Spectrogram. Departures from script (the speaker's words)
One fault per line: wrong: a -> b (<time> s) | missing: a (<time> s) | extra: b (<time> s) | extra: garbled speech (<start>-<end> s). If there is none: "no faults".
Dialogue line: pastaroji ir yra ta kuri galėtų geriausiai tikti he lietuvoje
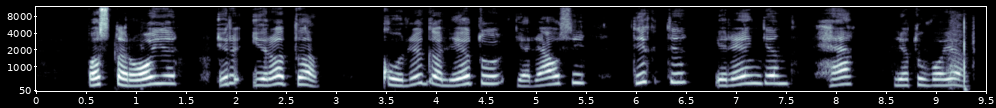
extra: įrengiant (6.9 s)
